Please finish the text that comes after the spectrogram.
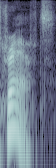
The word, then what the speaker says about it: draughts: No, I think it's drafts.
